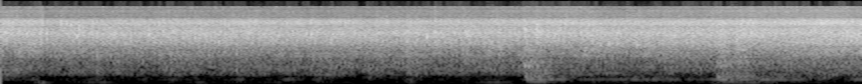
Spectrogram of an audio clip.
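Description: Potato and cauliflower pieces seasoned with turmeric and salt fry in hot oil with a steady, close sizzle, broken twice by brief scraping stirs of the pan.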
